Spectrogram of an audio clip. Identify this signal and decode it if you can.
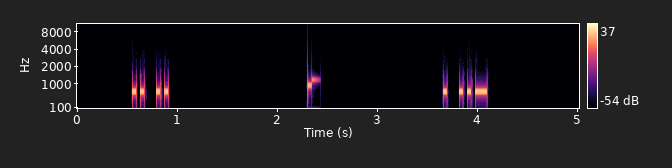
Morse code, heard as a keyed tone, about 30 wpm, 700 Hz. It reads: I I E U
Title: Top Two Letter Combinations in Words 30wpm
